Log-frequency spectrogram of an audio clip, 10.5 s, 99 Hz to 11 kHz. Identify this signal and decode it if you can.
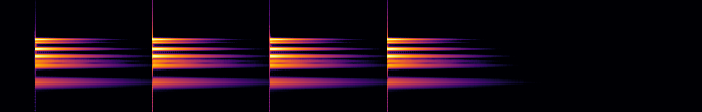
Clock strike, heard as a bell. 4. Four o'clock.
